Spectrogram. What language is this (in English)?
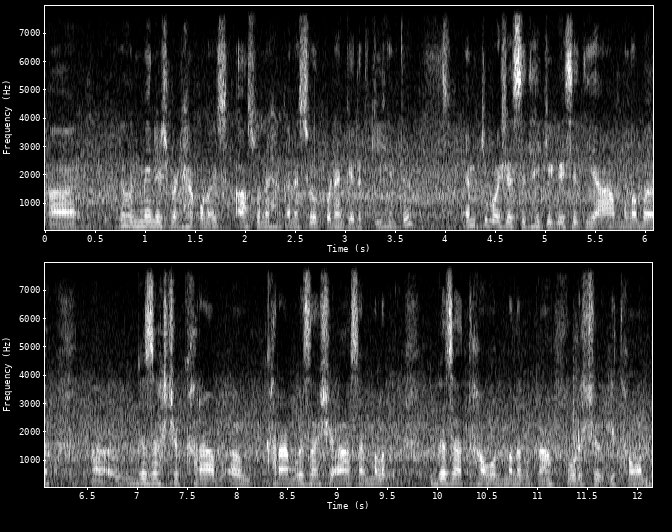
Kashmiri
